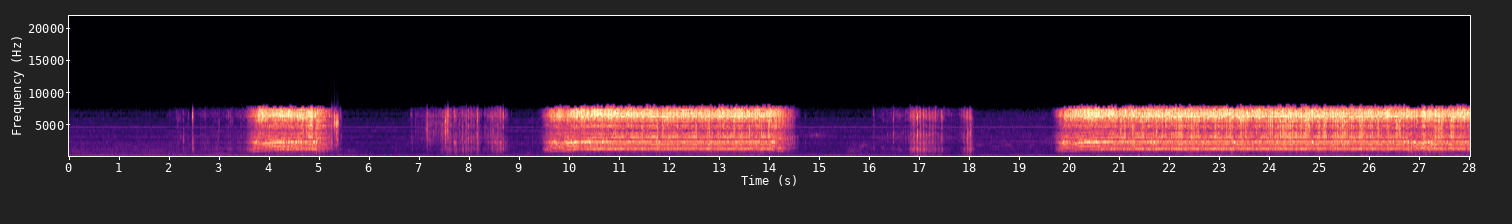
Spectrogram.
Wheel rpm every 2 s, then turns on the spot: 0, 30, 80, 10, 40, 160, 160, 20, 20, 10, 150, 160, 160, 160.
6-8 16-18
